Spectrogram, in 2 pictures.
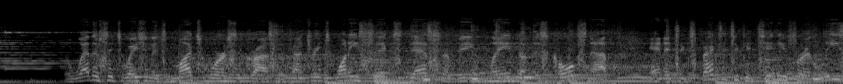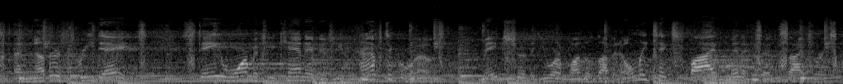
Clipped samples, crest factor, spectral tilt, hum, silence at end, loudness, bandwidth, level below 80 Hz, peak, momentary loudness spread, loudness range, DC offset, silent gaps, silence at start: under 0.1%; 18 dB; -5 dB/octave; none; 0 s; -33 LUFS; 16 kHz; -42 dBFS; -14 dBFS; 5 LU; 2 LU; under 0.1%; none; 0 s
